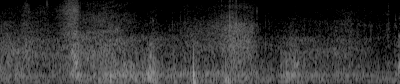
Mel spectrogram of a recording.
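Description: Jiu-jitsu gi fabric rustling and bodies shifting on a foam mat during a stack guard pass: faint scattered shuffles with one sharper tap about halfway.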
